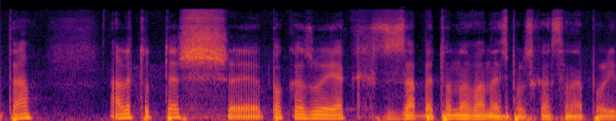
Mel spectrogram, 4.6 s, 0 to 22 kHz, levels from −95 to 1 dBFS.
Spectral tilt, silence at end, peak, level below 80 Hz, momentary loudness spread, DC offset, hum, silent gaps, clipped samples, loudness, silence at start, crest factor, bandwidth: -5.5 dB/octave; 0 s; -10 dBFS; -38 dBFS; 5 LU; under 0.1%; none; none; under 0.1%; -26 LUFS; 0.05 s; 16 dB; 16 kHz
